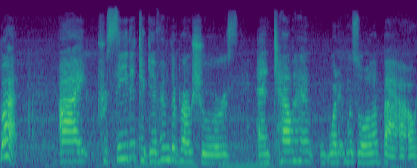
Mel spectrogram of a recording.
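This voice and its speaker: A woman speaking at a very slow pace with long, frequent pauses, ordinary pitch variation and noticeable background noise. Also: medium pitch for a woman. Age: 70s. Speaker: senior citizen campaign worker. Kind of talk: testimony.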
